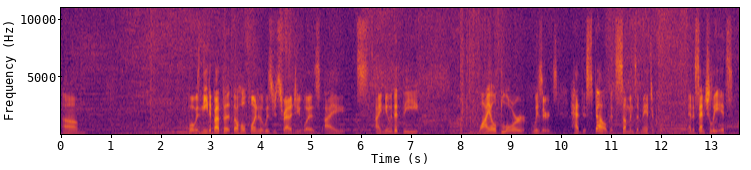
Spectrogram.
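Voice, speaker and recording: Playing a strategy game, a young man hosting a podcast gives loose, rambling commentary peppered with "like." His voice is mid-range and animated, and he talks a little slowly. Music plays in the background.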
